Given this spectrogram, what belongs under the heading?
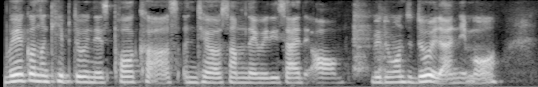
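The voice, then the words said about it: Non-native English accent. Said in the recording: “we understand we have accent ... speak English, you know, as third and second language with accent”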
